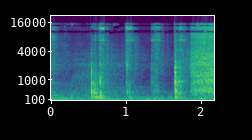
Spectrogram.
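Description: Small pebbles clattering as a flatbread baked on a bed of hot gravel is lifted and the stones slide off it. A few separate clicks come first, then a dense rattle of pouring gravel near the end.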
